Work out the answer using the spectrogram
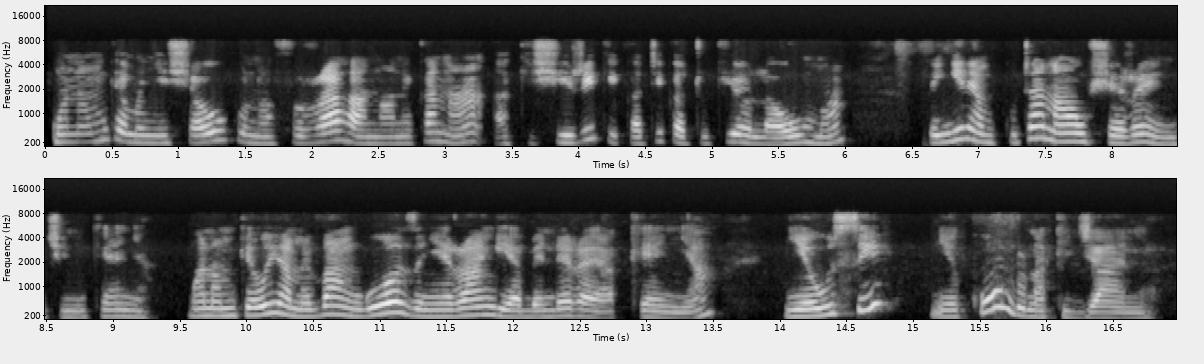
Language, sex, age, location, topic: Swahili, female, 25-35, Kisii, government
